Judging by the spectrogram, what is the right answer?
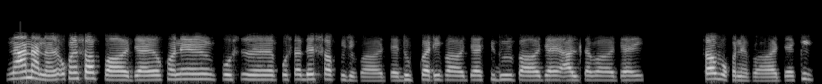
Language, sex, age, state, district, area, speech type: Bengali, female, 30-45, West Bengal, Malda, rural, conversation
